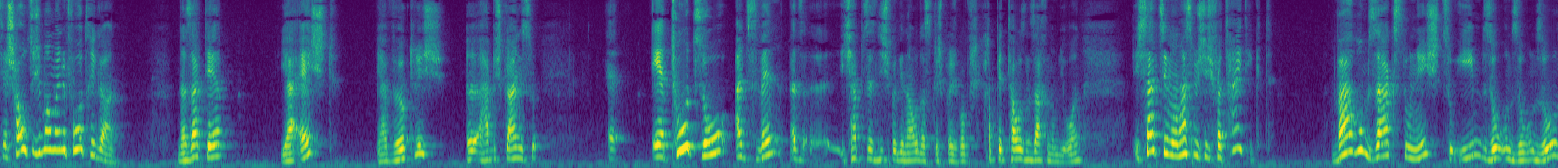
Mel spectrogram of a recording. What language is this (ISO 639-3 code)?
deu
